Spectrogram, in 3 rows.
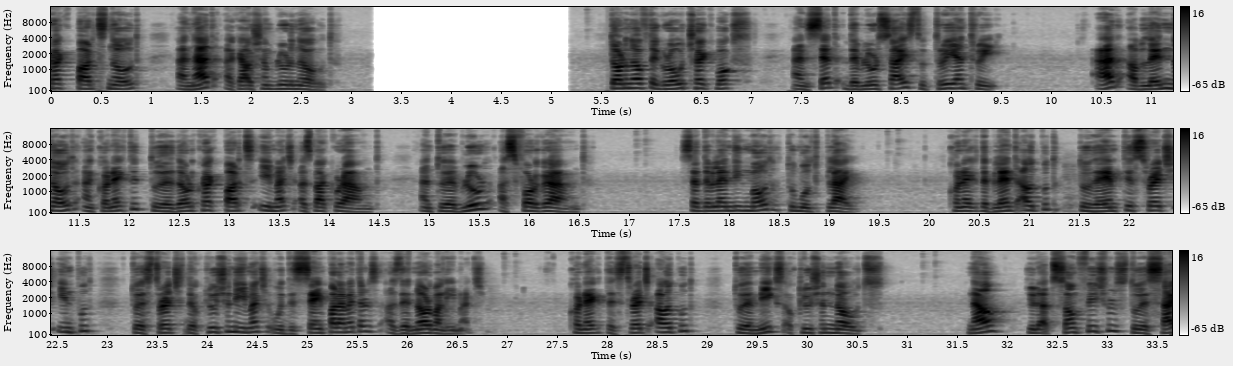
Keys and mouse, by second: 0.1 click, 1.8 click, 3.7 click, 5.4 click, 5.9 click, 9.0-10.2 drag, 11.8 click, 12.4-14.0 drag, 14.9-16.0 drag, 16.8 click, 18.2 click, 19.0 click, 19.6 click, 20.6-22.0 drag, 23.1-24.3 drag, 27.3-28.3 drag, 29.2-31.0 drag, 32.6-33.5 alt+drag.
